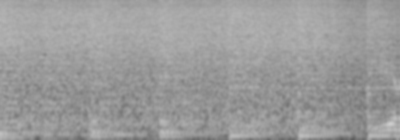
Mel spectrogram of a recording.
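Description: Rushing waterfall noise, an even hiss, under electronic background music with a steady bass beat.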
